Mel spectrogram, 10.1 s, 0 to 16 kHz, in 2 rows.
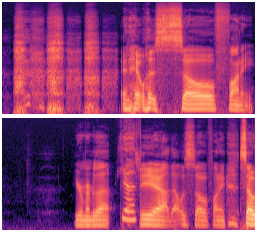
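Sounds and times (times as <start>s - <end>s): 
person imitating heavy labored panting while running: 0.2s - 2.4s, 7.4s - 7.8s
speech: 0.5s - 1.3s, 2.4s - 5.1s, 6.5s - 10.1s.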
